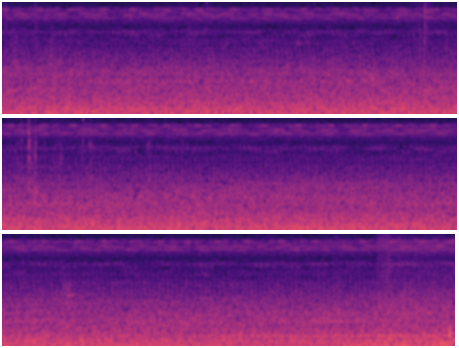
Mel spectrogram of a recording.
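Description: Steady outdoor ambience: a constant high insect chorus over a low, even rumble. A couple of faint clicks come about four to five seconds in.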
